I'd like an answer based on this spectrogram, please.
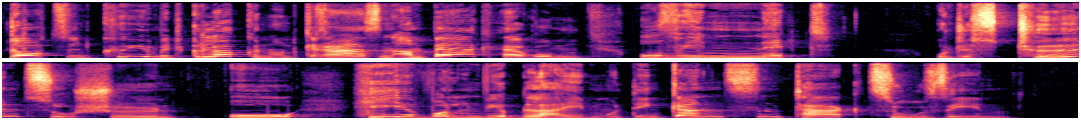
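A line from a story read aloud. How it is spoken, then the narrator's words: Sudden cry. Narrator (German): schrie Squirrel auf einmal auf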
